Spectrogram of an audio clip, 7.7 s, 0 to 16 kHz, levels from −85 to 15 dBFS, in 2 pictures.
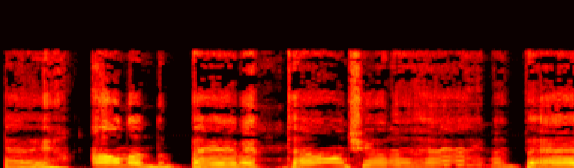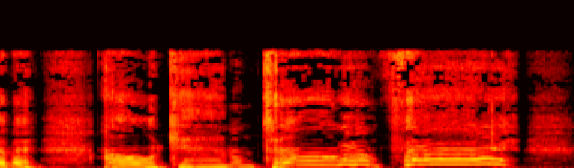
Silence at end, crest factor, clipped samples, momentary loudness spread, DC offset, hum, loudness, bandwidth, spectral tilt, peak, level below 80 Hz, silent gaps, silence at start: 0.1 s; 20 dB; under 0.1%; 9 LU; under 0.1%; none; -22 LUFS; 12 kHz; -3.5 dB/octave; -4 dBFS; -60 dBFS; none; 0.05 s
